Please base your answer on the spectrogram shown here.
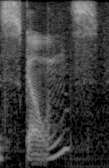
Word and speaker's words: scone: are those are good we called them scon growing up for some reason that was our regional pronunciation or at least family wide pronunciation but those were nice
